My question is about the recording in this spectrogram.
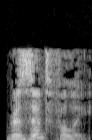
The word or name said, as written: resentfully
